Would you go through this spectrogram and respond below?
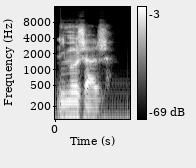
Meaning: dismissal; sacking
- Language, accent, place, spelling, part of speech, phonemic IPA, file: French, France, Lyon, limogeage, noun, /li.mɔ.ʒaʒ/, LL-Q150 (fra)-limogeage.wav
